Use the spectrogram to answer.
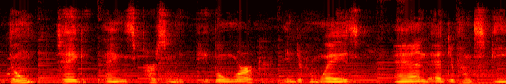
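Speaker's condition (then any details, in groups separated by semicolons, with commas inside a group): Cerebral palsy; stiff muscles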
